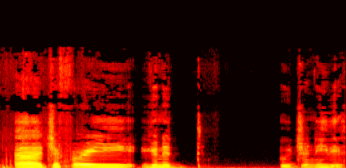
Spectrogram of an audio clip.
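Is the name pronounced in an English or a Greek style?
English. The name is said with English pronunciation.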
